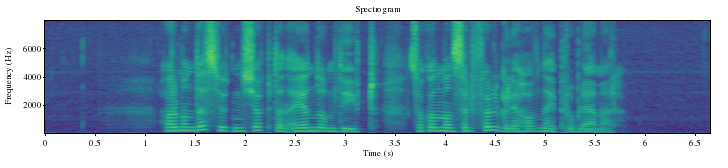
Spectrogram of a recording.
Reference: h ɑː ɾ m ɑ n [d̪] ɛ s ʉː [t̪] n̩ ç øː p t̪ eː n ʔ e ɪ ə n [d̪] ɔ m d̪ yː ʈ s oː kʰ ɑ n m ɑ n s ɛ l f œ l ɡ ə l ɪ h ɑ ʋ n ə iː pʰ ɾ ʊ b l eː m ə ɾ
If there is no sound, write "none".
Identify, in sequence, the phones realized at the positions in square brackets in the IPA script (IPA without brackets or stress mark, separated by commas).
d̪, t̪, d̪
